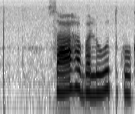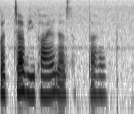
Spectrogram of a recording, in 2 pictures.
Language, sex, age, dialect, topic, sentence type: Hindi, female, 51-55, Awadhi Bundeli, agriculture, statement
